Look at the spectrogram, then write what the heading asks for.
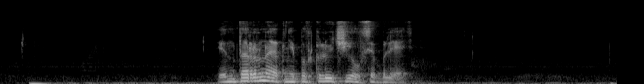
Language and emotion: Russian, angry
